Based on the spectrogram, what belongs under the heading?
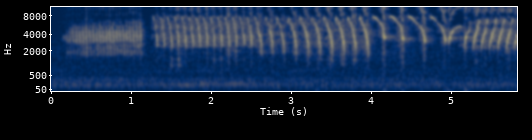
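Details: Canary singing, used to coax a lazy canary to sing: a short buzzy trill opens, then a long rapid run of descending chirps and looping whistles, steady and high-pitched throughout.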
